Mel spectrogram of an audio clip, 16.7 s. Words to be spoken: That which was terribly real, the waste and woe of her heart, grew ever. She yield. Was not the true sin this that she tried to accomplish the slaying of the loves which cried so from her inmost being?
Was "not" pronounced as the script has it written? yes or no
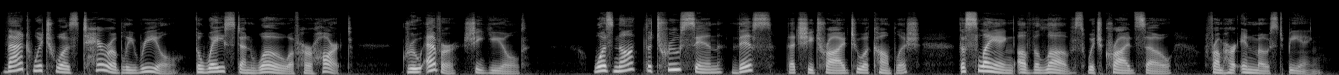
yes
